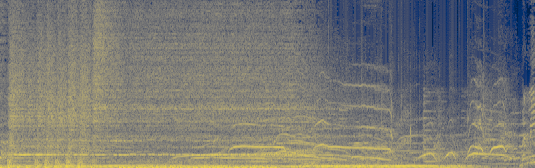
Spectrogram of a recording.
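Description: Live rock-style band with drum kit, bass and guitar playing the final bars of a song, with a long held note early on. Overlapping shouts and whoops rise over the music in the second half, and the band stops shortly before the end.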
